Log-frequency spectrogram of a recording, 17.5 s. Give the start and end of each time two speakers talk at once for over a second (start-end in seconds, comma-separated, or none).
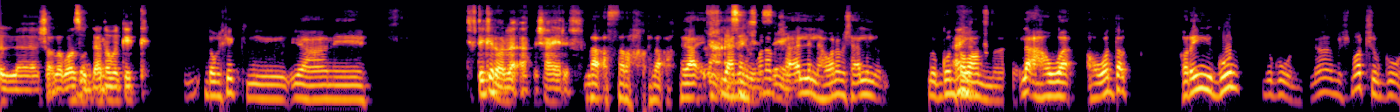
8.8-10.0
